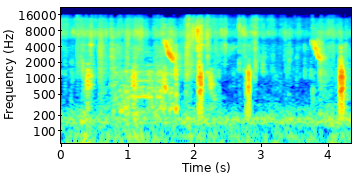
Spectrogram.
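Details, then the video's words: Coop-kept backyard chickens making spaced single clucks and murmurs, with two thin high falling chirps and a few sharp loud clucks standing out near the end. "Backyard Chickens In The Coop Relaxing Video Sounds Noises Hens Clucking Roosters Crowing!"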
